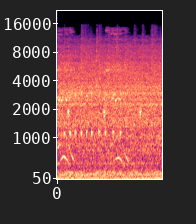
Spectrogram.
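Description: Steady low road and tyre rumble inside the cabin of a 2026 Tesla Model Y driving itself, with no engine note from the electric drive. A short quick run of faint ticks comes early in the first second.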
